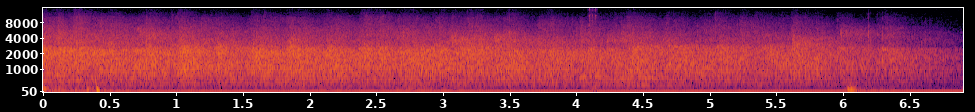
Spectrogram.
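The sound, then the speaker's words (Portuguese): A church audience applauds to the Lord after a Bible reading, in a dense, steady wash of clapping that holds at an even level for several seconds, then begins to taper slightly toward the end. “Você pode aplaudir ao Senhor por essa afirmação?”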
